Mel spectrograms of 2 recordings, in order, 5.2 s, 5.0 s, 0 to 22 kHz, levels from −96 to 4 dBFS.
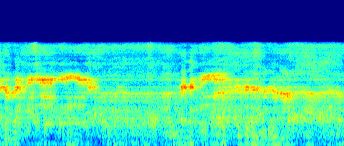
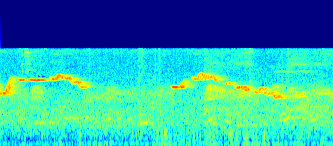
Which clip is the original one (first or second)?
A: second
